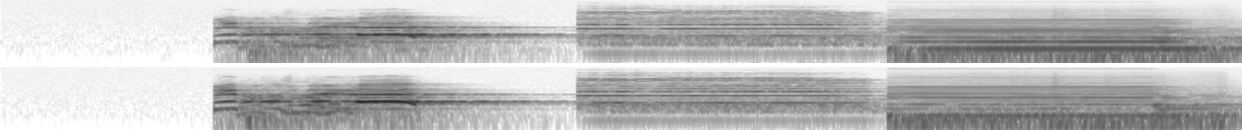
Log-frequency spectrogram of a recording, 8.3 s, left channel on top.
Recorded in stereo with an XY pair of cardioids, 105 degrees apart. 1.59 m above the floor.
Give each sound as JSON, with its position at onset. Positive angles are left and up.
{"t": 1.4, "sound": "a shout", "azimuth_deg": -70, "distance_m": 0.9}
{"t": 3.8, "sound": "a violin", "azimuth_deg": -55, "distance_m": 1.6}
{"t": 5.9, "sound": "a phone buzzing", "azimuth_deg": -55, "distance_m": 3.5}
